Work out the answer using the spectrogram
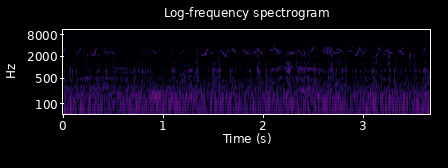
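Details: Chickens chirping: a steady stream of short, high, overlapping peeps from several birds, quick and uneven, over a low rumbling background noise.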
